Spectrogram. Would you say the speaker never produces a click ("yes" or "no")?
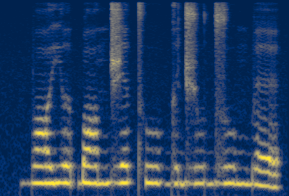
yes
